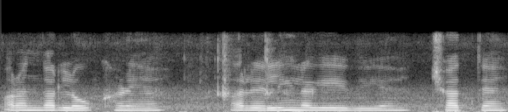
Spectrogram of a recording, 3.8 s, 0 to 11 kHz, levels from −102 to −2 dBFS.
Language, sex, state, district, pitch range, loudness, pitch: Hindi, female, Bihar, West Champaran, 210-225 Hz, -17 LUFS, 220 Hz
